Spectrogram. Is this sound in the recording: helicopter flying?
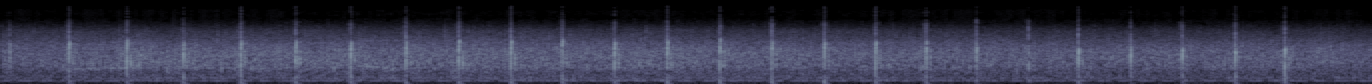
no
